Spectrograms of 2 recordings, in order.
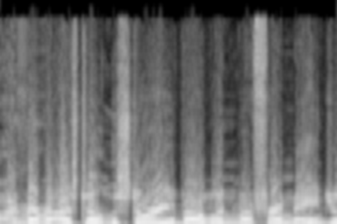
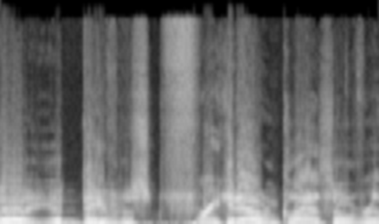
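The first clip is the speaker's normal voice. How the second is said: normal talking voice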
